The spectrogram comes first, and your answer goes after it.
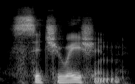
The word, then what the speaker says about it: situation: easy to fix also certain letter combinations like the TU can be pronounced CH sometimes like situation and du can be with a J sound like graduate okay uh or sometimes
